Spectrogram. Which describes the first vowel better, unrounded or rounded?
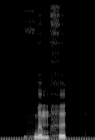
unrounded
